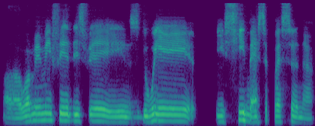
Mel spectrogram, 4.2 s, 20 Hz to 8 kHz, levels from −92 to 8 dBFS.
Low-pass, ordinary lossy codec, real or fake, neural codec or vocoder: none; none; fake; codec, 16 kHz, 1.1 kbps, Voila-Tokenizer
